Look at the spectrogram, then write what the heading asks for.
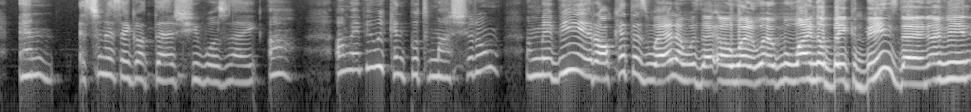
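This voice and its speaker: In an Italian accent, a woman speaks in a dark, mellow tone with very wide pitch swings, on a very clean recording with a silent background. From Italy. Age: 30s. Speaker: interviewee. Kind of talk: interview. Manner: animated; halting.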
